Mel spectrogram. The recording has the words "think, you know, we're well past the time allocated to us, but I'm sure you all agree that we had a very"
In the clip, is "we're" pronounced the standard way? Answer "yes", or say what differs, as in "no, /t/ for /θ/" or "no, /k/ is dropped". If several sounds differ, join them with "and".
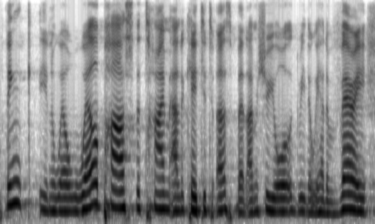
no, /l/ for /ɹ/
